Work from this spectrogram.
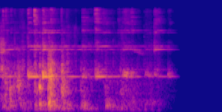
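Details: Goat at a breeding session where a large red Boer buck is crossed with a big Jamunapari doe: a short, wavering, nasal bleat over about a second, with steady ringing bell-like tones throughout, cutting off abruptly into silence.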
